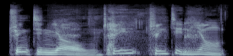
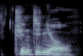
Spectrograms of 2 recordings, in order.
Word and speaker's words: Trintignant: Trintignant. Trintignant.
